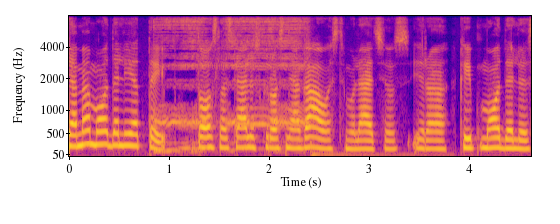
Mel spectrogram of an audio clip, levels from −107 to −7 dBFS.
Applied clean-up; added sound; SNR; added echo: none; Fart; 13 dB; none.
